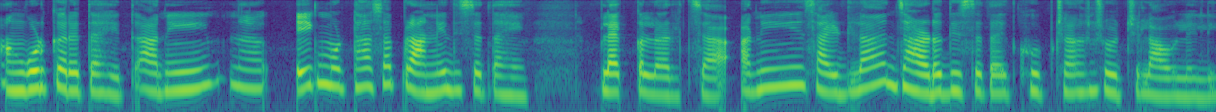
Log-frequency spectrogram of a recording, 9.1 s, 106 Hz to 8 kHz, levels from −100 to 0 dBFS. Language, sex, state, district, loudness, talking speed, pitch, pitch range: Marathi, female, Maharashtra, Pune, -20 LUFS, 145 wpm, 240 Hz, 225-270 Hz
